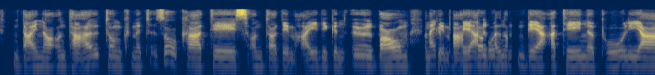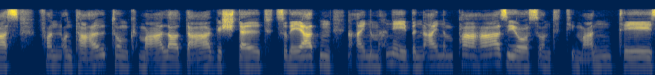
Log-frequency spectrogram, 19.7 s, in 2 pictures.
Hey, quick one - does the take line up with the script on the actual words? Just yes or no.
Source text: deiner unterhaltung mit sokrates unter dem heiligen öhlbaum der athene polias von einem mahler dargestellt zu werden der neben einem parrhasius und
no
